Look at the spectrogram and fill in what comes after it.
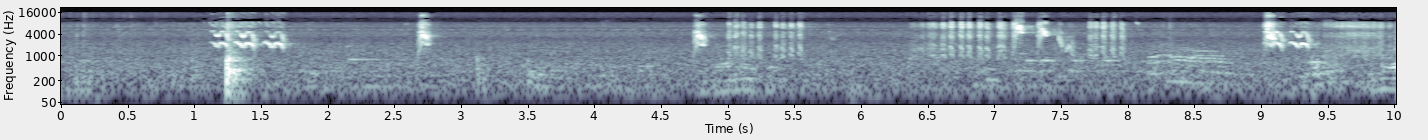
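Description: Small birds at a feeder giving short, sharp chirps and calls in scattered bursts, with a thump about a second in mixed with the loudest call.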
